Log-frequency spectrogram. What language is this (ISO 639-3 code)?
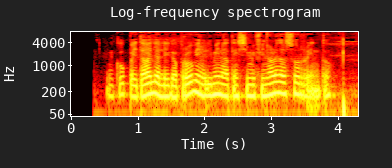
ita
